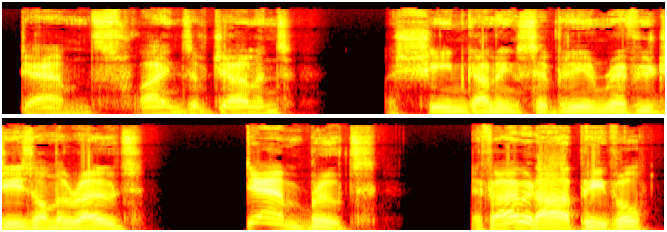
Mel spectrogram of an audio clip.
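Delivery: a hint of a gruff old major fuming; blustering major. A narrator's reading. Major reading his paper aloud, fuming. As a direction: grumble aloud at the newspaper. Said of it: "uttering appropriate comments aloud".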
